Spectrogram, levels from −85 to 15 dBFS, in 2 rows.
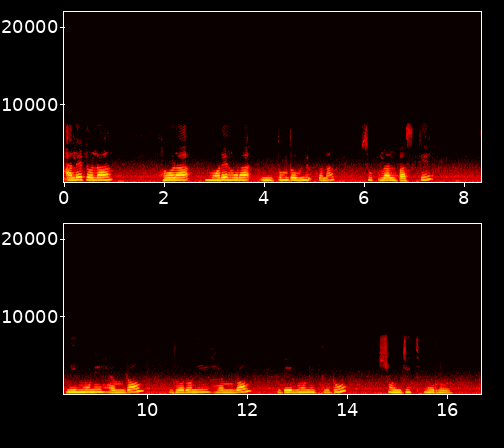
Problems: constant background noise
